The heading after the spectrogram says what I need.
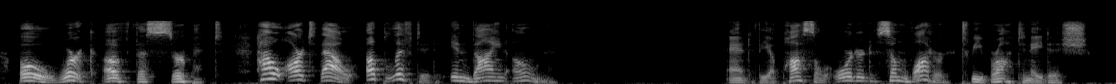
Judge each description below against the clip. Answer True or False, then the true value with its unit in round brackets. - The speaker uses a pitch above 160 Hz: False (150 Hz)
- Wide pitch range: True (7.0 semitones)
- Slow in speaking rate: True (130 wpm)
